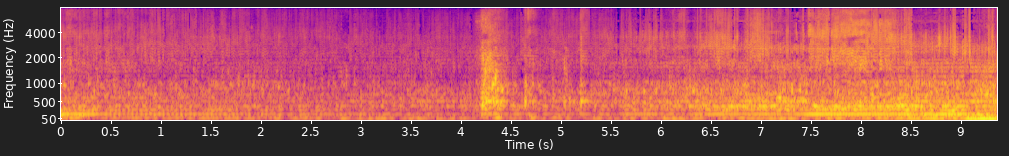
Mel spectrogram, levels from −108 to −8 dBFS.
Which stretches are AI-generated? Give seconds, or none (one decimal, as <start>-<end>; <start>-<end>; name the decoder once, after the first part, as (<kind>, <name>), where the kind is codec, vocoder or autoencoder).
0.0-9.4 (vocoder, BigVGAN v2)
